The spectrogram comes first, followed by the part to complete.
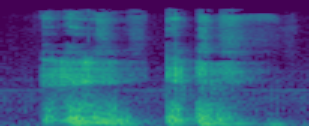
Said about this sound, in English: Gotta clear the mucus out of my throat.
